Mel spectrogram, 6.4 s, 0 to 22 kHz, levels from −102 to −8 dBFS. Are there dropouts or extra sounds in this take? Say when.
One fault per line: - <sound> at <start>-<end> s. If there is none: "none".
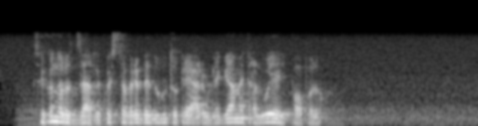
none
